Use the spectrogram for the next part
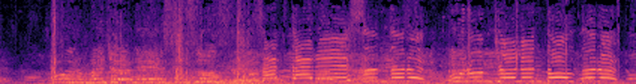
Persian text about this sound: با تجمع در برابر اداره کل منابع طبیعی و آبخیزداری خواستار احیای دریاچه ارومیه شدند و نسبت به پیامدهای خشک شدن این دریاچه هشدار دادند. شرکت کنندگان در این تجمع به زبان آذری شعارهایی از قبیل ارومیه تشنه است و سدها را بشکنید، دریاچه را پر کنید سر دادند.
